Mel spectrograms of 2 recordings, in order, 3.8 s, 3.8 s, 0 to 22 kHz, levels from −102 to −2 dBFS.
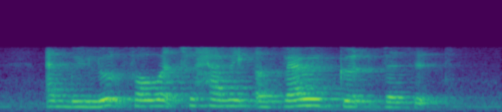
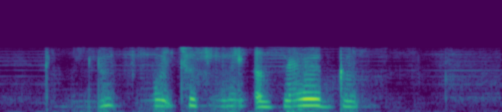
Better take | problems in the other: first | noise reduction (neural separator model SepFormer WHAM!)

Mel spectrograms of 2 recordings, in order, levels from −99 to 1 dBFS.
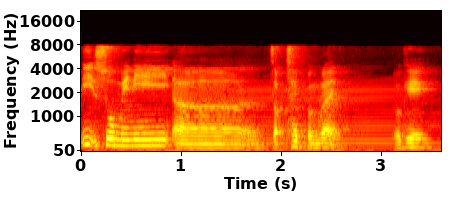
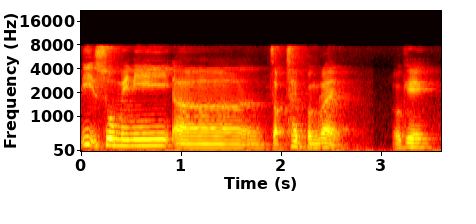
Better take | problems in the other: second | background sound (Wind instrument, woodwind instrument); 18 dB below the speech

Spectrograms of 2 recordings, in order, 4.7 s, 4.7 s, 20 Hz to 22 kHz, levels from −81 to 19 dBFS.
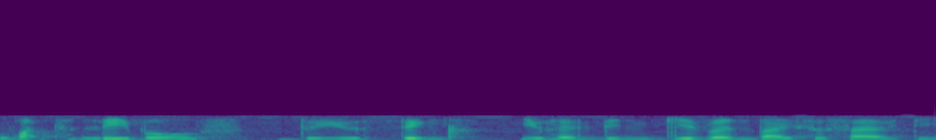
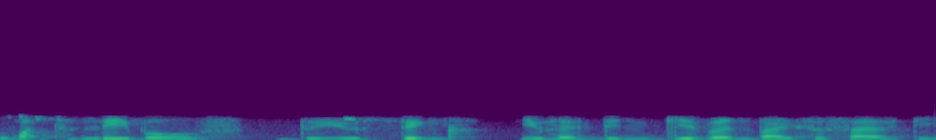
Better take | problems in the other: first | noise reduction (neural mask model Resemble Enhance denoiser)

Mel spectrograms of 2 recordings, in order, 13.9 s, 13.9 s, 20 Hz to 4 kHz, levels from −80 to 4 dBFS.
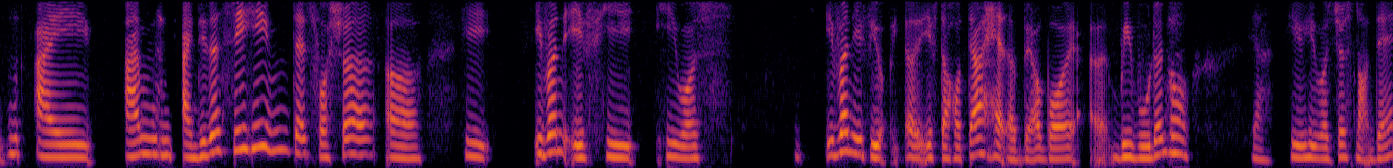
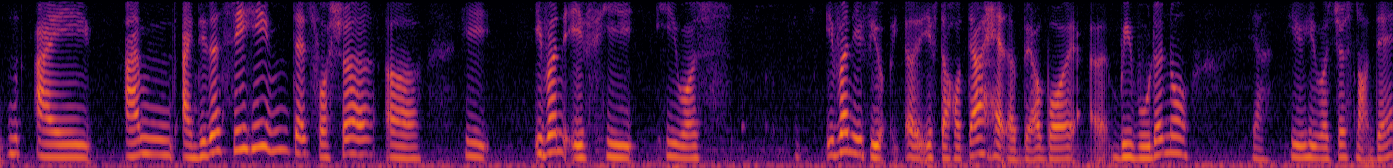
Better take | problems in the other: second | noise reduction (neural mask model Resemble Enhance denoiser)

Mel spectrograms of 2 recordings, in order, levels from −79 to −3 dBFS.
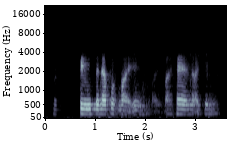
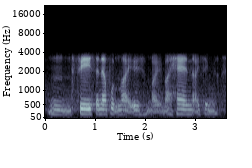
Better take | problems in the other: second | noise reduction (neural mask model DeepFilterNet 3)

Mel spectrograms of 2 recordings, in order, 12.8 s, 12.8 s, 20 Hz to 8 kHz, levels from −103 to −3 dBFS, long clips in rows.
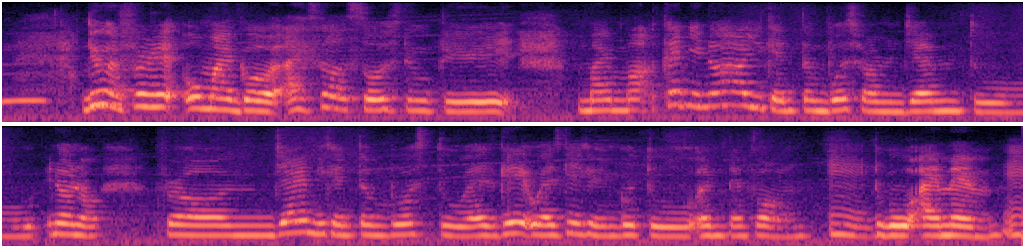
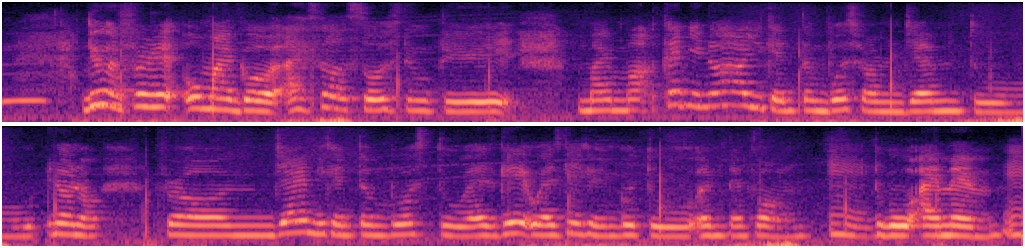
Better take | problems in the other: first | background sound (Walk, footsteps); 12 dB below the speech

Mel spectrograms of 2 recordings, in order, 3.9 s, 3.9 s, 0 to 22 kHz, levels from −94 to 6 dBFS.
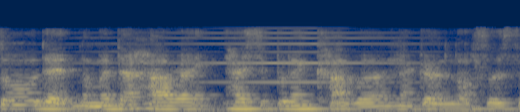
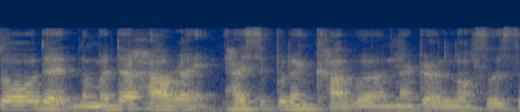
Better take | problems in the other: second | background sound (Bowed string instrument); 19 dB below the speech // room echo; dies away in 0.2 s

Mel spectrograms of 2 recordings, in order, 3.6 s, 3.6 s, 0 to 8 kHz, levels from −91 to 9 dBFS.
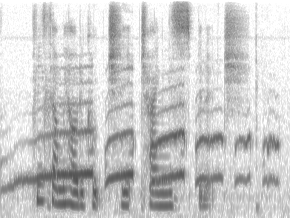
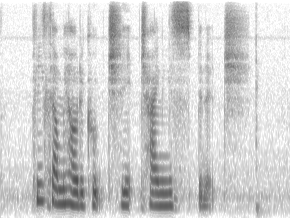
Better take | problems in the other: second | background sound (Chicken, rooster); 2 dB above the speech

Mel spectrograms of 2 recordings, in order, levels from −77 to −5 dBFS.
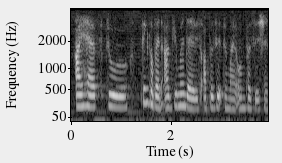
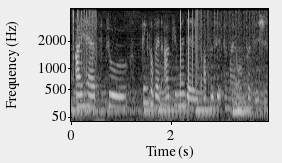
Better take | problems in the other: first | background sound (Piano + Coin (dropping)); 3 dB below the speech

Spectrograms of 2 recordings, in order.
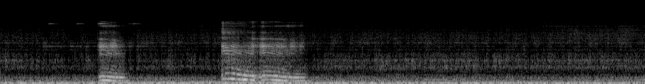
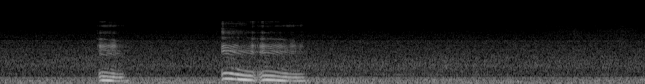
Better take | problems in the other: second | noise reduction (neural separator model SepFormer DNS4)

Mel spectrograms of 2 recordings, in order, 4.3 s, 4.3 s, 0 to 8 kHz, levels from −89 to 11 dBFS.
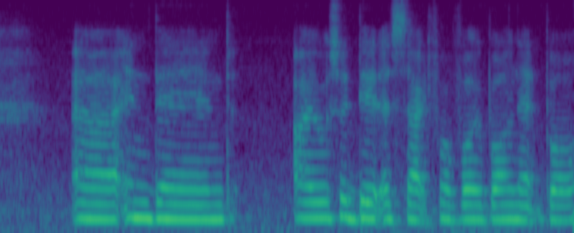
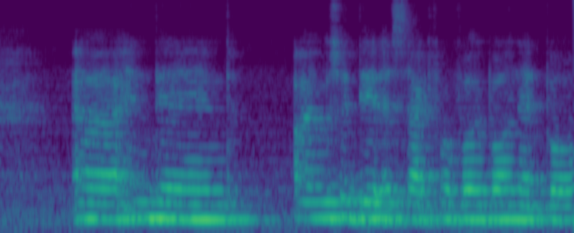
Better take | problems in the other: first | room echo; dies away in 0.6 s

